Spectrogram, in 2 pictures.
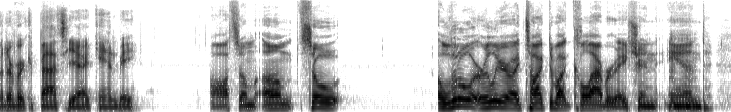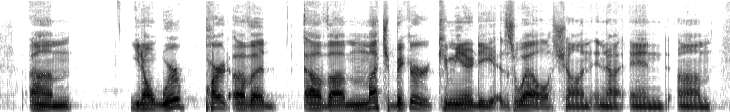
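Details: Ataxic dysarthria in a male podcast host with Friedreich's ataxia, who says slurred speech is a symptom of his condition, along with loss of balance and of muscle control in his legs and arms.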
